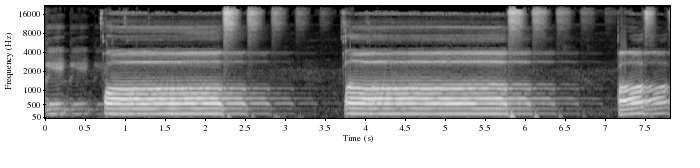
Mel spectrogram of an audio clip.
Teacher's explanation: ادا کرتے وقت زبان کی جڑ کا آخری حصہ جب تالو سے لگے تو قاف ادا ہوتا ہے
